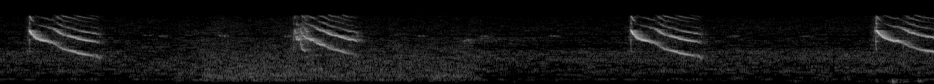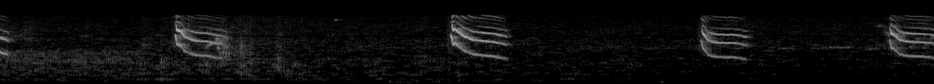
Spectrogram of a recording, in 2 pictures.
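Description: An Espinhaço cinclodes (Cinclodes espinhacensis) calls repeatedly, giving eight sharp, descending, slightly harsh notes spaced about two to three seconds apart, clear, with no voices and only faint background noise.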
